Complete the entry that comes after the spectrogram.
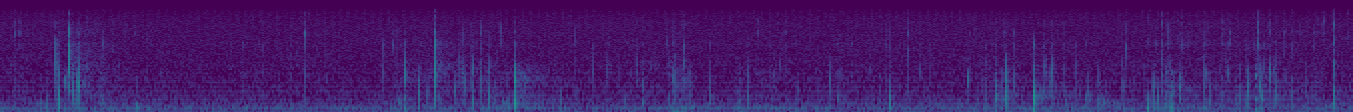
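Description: Long nails tap and scratch the plastic tube and label of a small plastic glue stick with a red cap, held upright. Quiet, irregular, sharp clicks and scratchy ticks scatter over a soft, steady low hum, each tap dying out almost instantly. The brightest taps cluster near the start and toward the end.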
